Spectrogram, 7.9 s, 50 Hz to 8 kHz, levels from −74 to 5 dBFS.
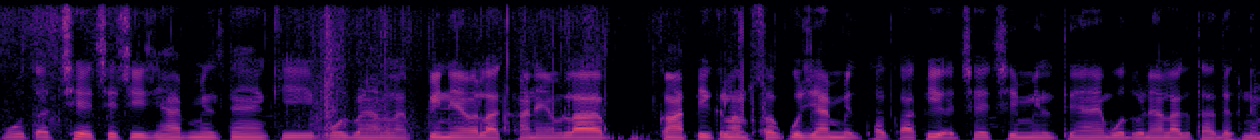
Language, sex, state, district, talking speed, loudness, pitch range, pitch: Maithili, male, Bihar, Kishanganj, 230 wpm, -34 LUFS, 115-125 Hz, 120 Hz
